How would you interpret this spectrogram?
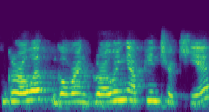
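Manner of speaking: speaking up. Real, not acted. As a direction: push the volume so the back row hears. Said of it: "Just speak louder and just speak closer".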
